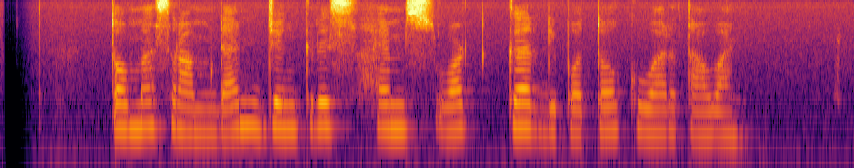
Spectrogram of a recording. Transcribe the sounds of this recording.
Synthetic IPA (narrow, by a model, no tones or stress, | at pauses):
t̪ɔmasramdand͡ʒɨŋkɾishɛmswɔrt̪̚kɨrdipɔt̪ɔkuwart̪awan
